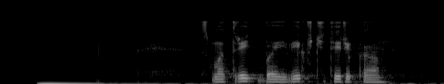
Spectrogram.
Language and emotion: Russian, neutral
